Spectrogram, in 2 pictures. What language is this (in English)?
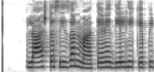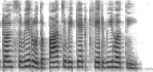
Gujarati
